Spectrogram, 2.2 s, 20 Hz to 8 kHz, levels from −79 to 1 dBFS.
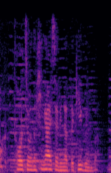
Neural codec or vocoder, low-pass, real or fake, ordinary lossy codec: none; 7.2 kHz; real; none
